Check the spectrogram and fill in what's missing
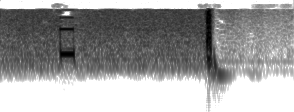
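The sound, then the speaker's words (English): An incoming phone call: steady telephone-line hiss, a short electronic beep, then a sharp click as the line drops to silence. No one speaks. “Okay, well, we got a phone call coming.”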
